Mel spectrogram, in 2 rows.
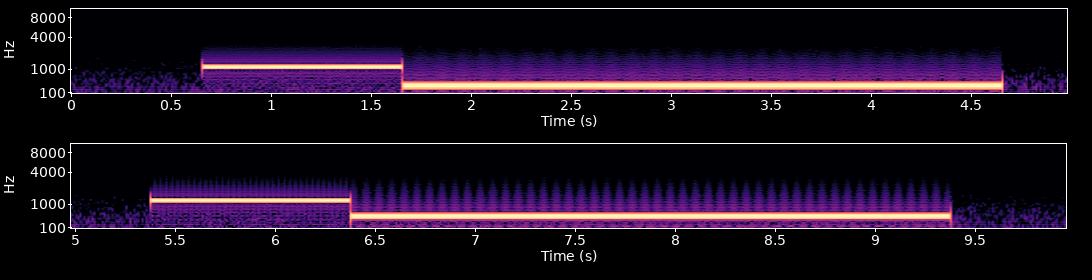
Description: Two-tone page, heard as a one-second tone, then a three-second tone, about 1120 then 300 Hz, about 1220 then 460 Hz.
